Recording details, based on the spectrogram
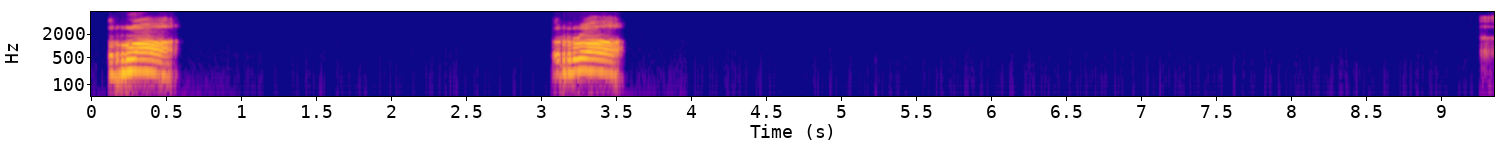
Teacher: ரா சொல்றப்ப அந்த நாவுடைய அந்த முன்னாடி பகுதியில இருந்து சொல்லுவோம்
